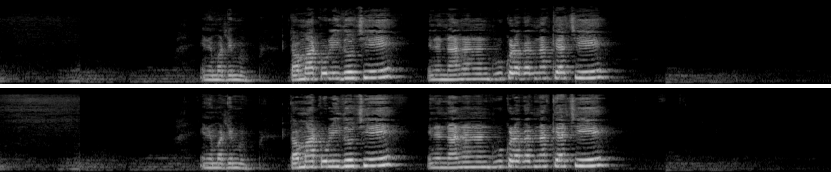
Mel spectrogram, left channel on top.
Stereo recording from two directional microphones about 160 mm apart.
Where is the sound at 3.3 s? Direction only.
20° right (ahead or behind).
